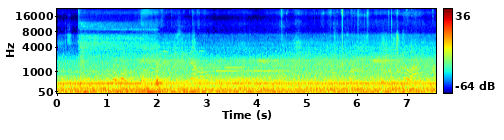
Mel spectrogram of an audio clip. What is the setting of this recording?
subway train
